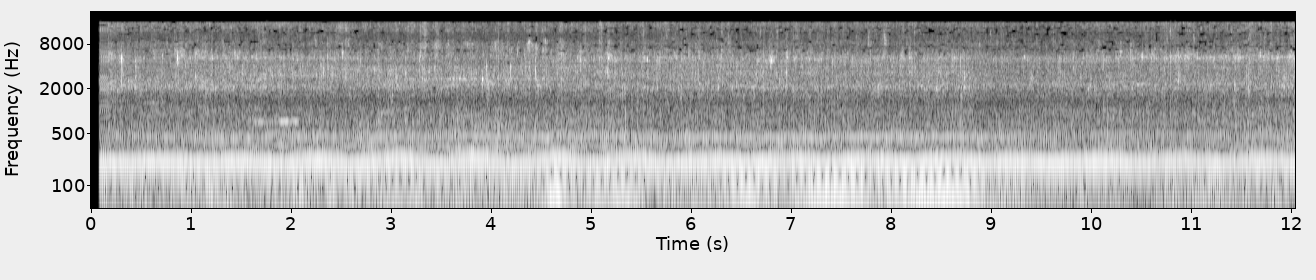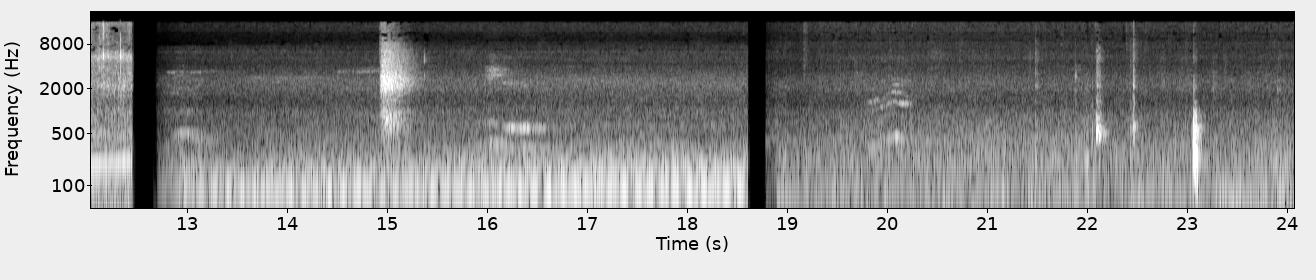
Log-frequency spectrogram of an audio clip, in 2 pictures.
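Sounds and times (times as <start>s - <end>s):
masala frying with crackling hiss: 0.1s - 12.5s, 18.8s - 24.0s.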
